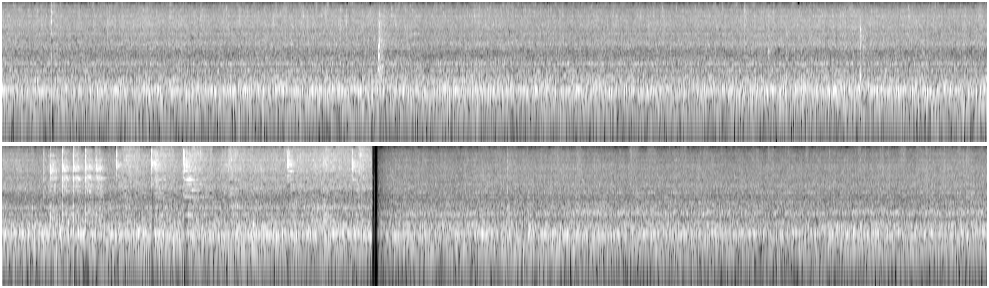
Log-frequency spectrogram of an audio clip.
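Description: Onion masala sizzling as it fries in a kadai, while a steel ladle stirs it and clinks and scrapes against the pan in a quick cluster a little past halfway, over a steady background hum. The sound breaks off for an instant about two-thirds of the way in, and the frying goes on.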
